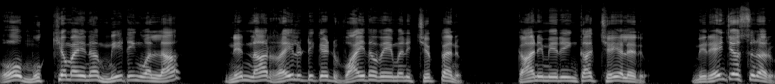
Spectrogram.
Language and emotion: Telugu, angry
